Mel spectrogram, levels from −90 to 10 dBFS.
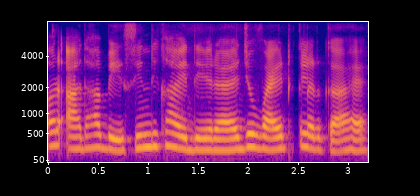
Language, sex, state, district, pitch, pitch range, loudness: Hindi, female, Chhattisgarh, Bastar, 215 Hz, 200-240 Hz, -14 LUFS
